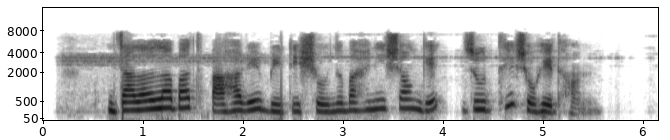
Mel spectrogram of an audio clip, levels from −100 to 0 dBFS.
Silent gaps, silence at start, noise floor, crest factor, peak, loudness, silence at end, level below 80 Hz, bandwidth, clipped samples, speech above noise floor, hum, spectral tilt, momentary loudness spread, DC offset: none; 0.2 s; -63 dBFS; 16 dB; -2 dBFS; -16 LUFS; 0.75 s; -56 dBFS; 8 kHz; under 0.1%; 47 dB; none; -3 dB/octave; 11 LU; under 0.1%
